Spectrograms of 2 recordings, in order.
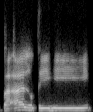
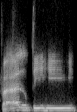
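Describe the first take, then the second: First: The word ends with a lengthened i vowel. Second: The word ends with a lengthened i vowel.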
